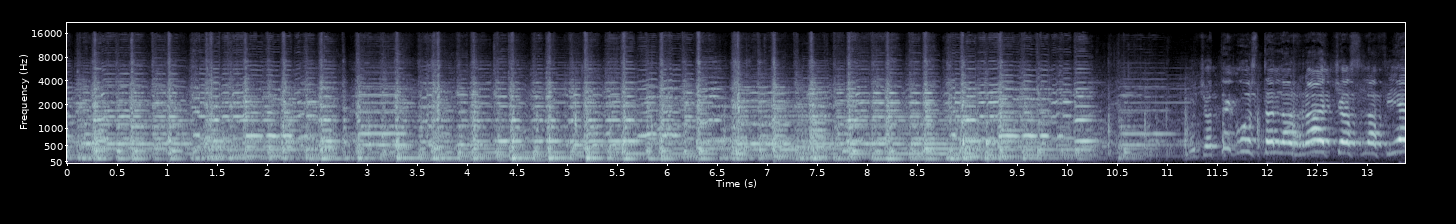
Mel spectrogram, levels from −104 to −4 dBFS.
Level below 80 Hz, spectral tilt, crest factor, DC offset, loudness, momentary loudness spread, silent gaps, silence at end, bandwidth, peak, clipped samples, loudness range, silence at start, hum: -76 dBFS; -5 dB/octave; 18 dB; under 0.1%; -29 LUFS; 8 LU; none; 0 s; 17 kHz; -12 dBFS; under 0.1%; 2 LU; 0 s; none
